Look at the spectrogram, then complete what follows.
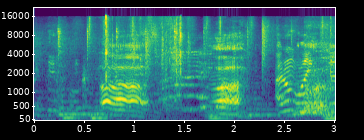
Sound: groaning

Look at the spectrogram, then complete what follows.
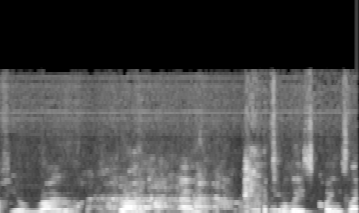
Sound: laughing

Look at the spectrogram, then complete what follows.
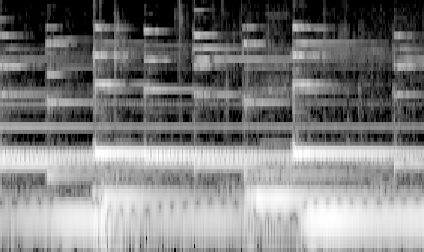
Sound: gentle metallic sounds

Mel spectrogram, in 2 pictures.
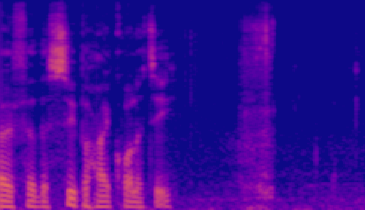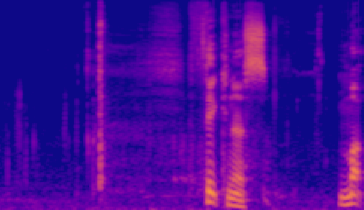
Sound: sips tea

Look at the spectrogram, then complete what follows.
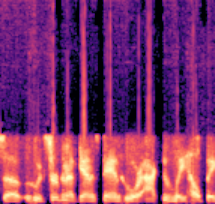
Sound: speaking French

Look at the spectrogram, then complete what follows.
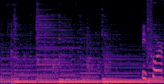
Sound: guitar music; wagon clatters

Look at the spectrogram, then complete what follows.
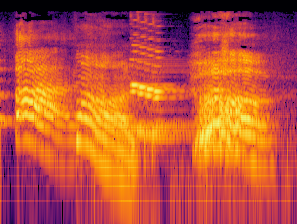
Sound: playful magical sound

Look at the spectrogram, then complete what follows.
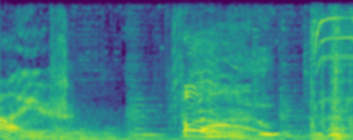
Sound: gasping

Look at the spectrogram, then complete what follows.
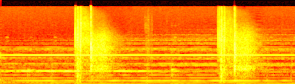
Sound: thwack

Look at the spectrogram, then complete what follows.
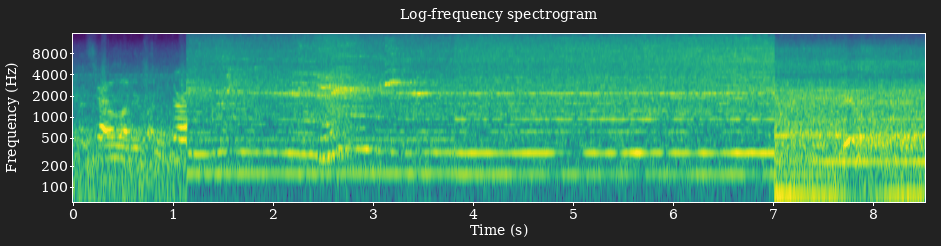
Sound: Loud mechanical sounds of Zamboni

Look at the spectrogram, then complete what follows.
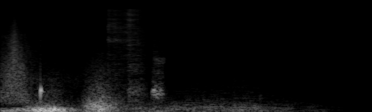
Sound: whooshing

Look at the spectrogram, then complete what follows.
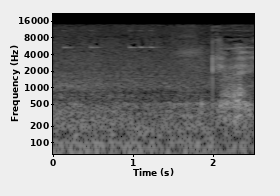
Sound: device beeps

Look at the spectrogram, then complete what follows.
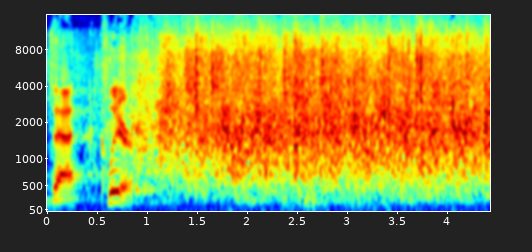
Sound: applause

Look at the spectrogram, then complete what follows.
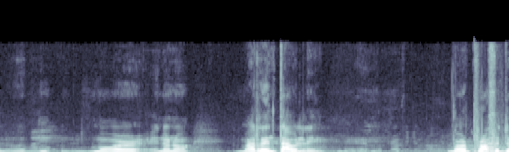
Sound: speaks in foreign language

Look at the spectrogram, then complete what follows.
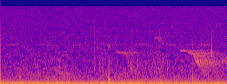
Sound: caller cow calling

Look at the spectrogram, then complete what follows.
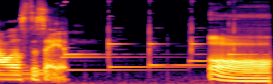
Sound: bells chiming

